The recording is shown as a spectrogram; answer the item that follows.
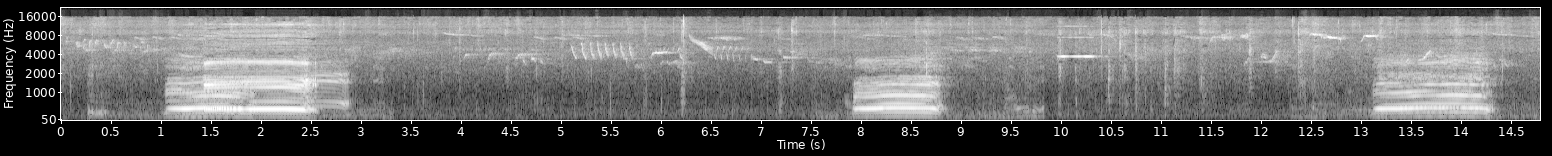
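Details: Tame village cows in Embooh: three loud, rich, harmonic moos, the first drawn out nearly two seconds, the next two shorter, separated by quiet gaps with faint rustling.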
